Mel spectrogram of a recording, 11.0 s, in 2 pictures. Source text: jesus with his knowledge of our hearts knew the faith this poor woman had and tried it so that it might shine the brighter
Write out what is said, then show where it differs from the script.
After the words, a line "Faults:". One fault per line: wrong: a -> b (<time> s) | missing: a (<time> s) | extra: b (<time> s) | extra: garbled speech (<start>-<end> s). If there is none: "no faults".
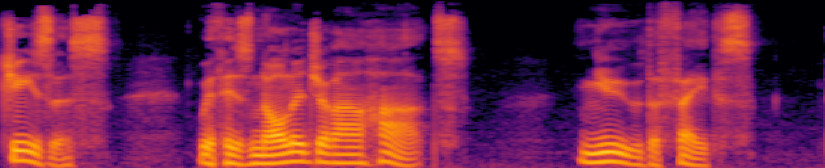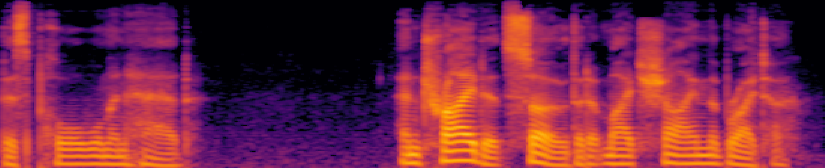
jesus with his knowledge of our hearts knew the faiths this poor woman had and tried it so that it might shine the brighter
Faults:
wrong: faith -> faiths (4.4 s)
